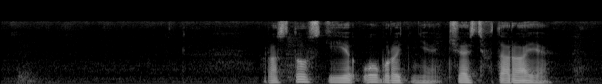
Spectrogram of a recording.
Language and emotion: Russian, neutral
